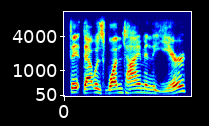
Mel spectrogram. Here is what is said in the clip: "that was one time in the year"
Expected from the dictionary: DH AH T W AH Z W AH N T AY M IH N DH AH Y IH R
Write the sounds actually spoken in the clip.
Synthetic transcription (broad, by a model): DH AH T W AH Z W AH N T AY M IH N DH AH Y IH R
